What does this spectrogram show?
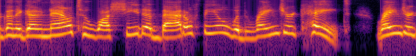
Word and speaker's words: Washita: I work at, actually, it's called Washita Battlefield. Washita is the Hollywood pronunciation of my wonderful park.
